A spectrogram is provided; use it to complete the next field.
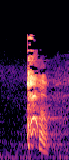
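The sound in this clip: A single short, rough cough with a sharp onset, fading quickly over a faint background.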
